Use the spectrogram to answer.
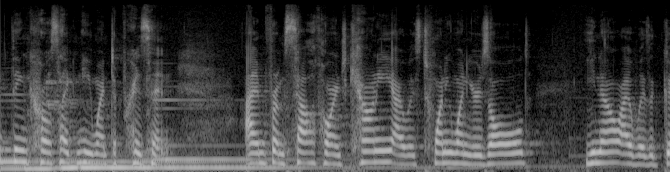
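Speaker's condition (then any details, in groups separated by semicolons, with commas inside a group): No condition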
